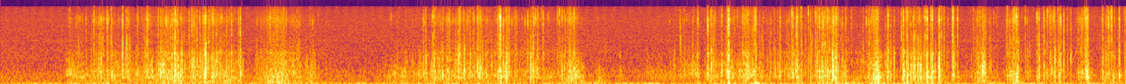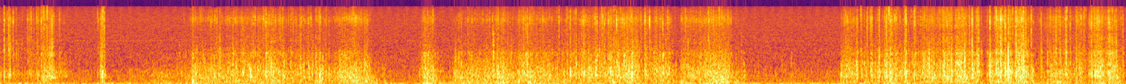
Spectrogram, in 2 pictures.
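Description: Long nails scratch and rub the open-weave texture of a soft, hollow, tan crochet-knit straw bag held close to the mic. The result is dry, crinkly scratching and rustling in repeated bursts separated by brief pauses.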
